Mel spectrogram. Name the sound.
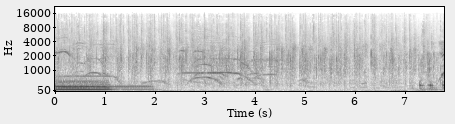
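audience applause and cheering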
